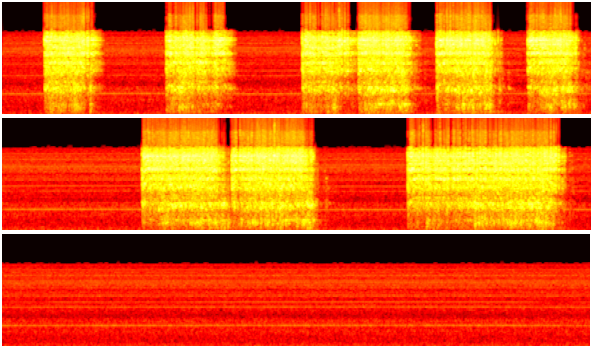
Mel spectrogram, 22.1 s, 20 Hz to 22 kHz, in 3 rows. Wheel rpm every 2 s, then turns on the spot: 70, 80, 140, 90, 80, 150, 160, 70, 0, 0, 0.
none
